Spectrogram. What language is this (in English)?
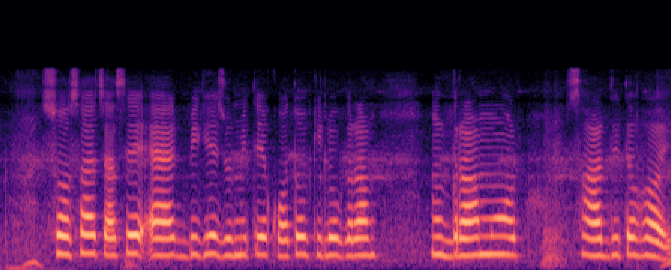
Bangla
